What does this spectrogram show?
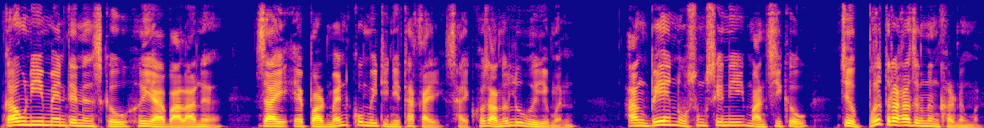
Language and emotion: Bodo, disgusted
